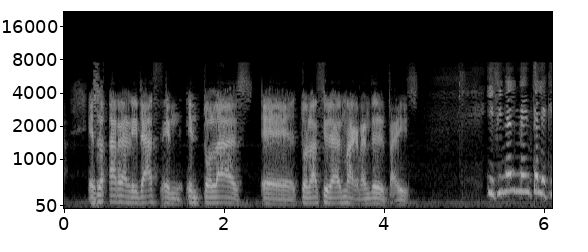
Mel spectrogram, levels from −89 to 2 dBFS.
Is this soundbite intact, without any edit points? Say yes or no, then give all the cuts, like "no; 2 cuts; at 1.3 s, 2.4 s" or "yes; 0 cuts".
no; 1 cut; at 2.4 s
